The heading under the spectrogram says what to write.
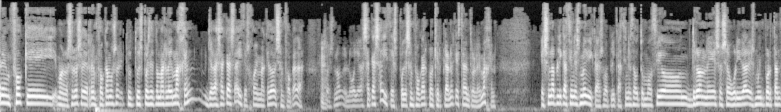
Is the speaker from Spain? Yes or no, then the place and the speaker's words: yes; Spain; somos españoles que estamos en España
